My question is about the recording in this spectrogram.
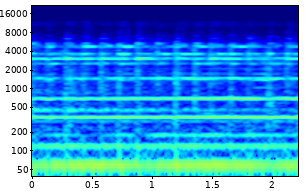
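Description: A quiet passage of live jazz: two steady ringing tones sustain over a soft, quick, even tapping.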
